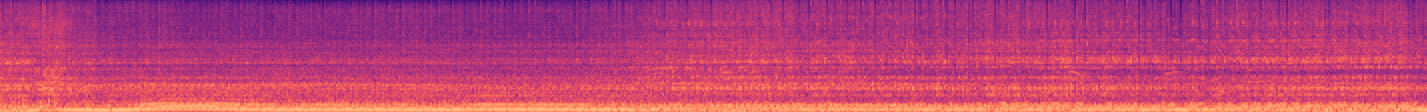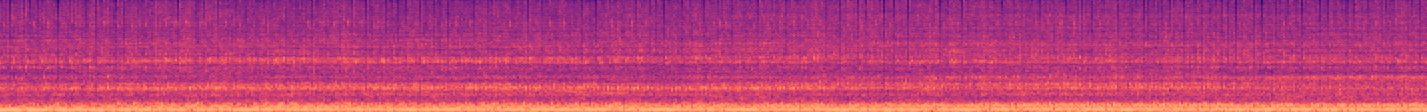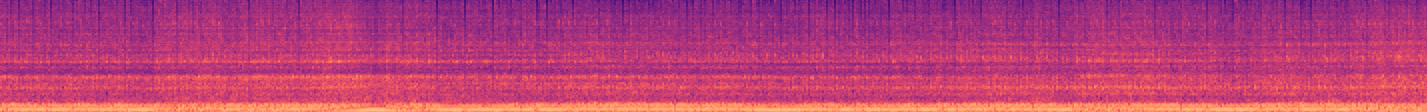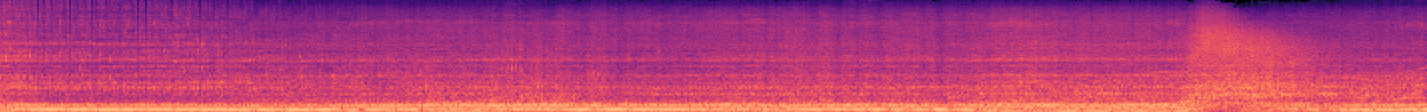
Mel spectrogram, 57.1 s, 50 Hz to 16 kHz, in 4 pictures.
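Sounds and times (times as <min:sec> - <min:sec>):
car engine idling: 0:00.0 - 0:57.0
engine throttle blip: 0:04.2 - 0:29.6.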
